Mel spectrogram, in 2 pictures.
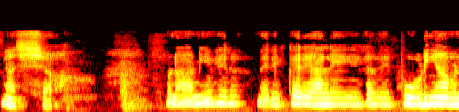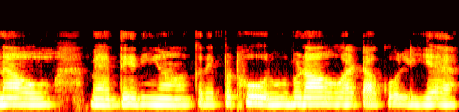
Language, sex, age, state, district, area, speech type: Dogri, female, 30-45, Jammu and Kashmir, Samba, rural, spontaneous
